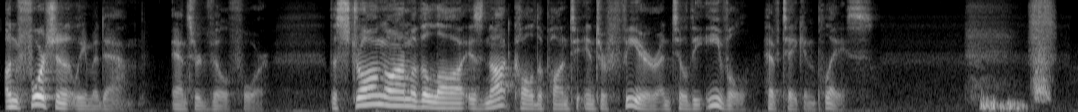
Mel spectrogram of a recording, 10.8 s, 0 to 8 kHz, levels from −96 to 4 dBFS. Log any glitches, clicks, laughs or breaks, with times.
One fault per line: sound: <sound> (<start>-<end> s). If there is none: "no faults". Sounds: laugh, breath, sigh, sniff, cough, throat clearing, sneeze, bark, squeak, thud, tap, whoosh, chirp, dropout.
sound: sniff (9.6-10.6 s)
